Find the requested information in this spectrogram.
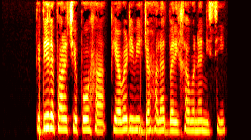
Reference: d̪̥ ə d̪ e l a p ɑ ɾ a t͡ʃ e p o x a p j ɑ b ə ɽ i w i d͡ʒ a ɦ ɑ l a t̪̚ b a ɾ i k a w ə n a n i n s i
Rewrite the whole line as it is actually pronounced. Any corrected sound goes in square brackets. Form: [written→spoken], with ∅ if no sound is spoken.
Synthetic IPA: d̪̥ ə d̪ e l a p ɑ ɾ a t͡ʃ e p o [x→h] a p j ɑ [b→w] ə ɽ i w i d͡ʒ a ɦ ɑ l a t̪̚ b a ɾ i [k→x] a w ə n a n i [n→∅] s i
